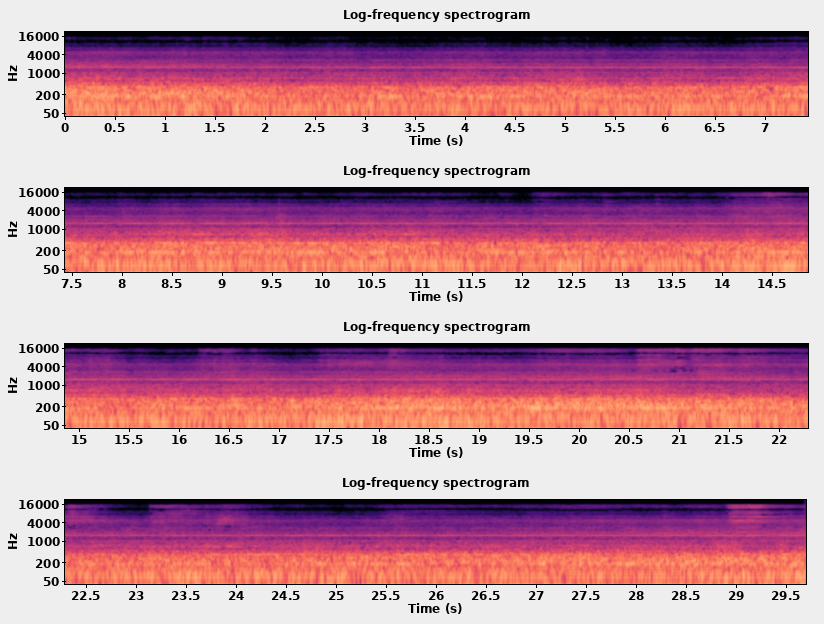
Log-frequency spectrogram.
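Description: Freight train cars rolling past at speed, with a steady deep rumble and a thin steady high tone over it. A few brief high-pitched sounds come about halfway through and again near the end.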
